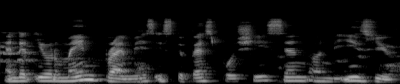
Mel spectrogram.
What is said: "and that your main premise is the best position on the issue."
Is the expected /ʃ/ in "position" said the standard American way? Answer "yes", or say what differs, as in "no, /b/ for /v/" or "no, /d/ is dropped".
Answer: no, /s/ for /ʃ/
